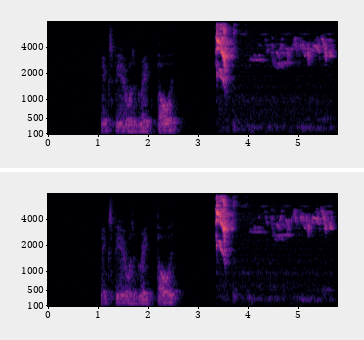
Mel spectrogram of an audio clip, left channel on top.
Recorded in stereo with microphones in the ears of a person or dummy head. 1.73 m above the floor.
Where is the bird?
20° right (ahead or behind), 0.9 m.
